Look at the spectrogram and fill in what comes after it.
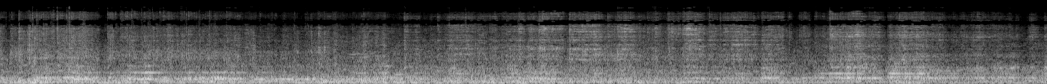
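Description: Narrow-gauge railroad cars rolling past: a steady rumble and rattle of wheels on the rails and of the cars' running gear.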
